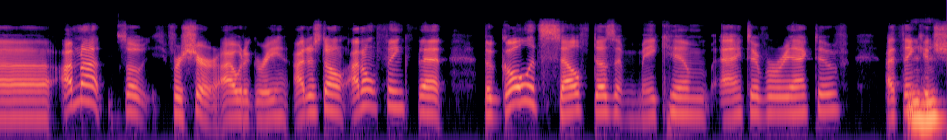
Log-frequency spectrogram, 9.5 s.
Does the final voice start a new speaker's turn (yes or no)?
no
